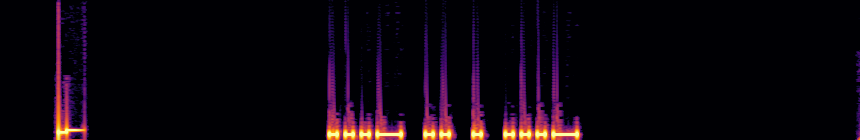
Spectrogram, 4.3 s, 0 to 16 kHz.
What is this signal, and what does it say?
Morse code, heard as a keyed tone, about 30 wpm, 700 Hz. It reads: VIEV
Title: Four Challenging Letter-Number Combinations 30wpm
